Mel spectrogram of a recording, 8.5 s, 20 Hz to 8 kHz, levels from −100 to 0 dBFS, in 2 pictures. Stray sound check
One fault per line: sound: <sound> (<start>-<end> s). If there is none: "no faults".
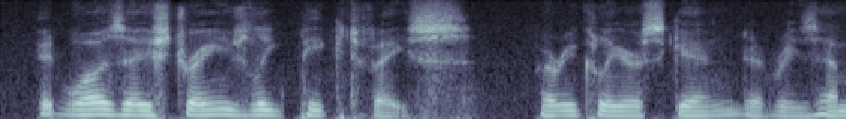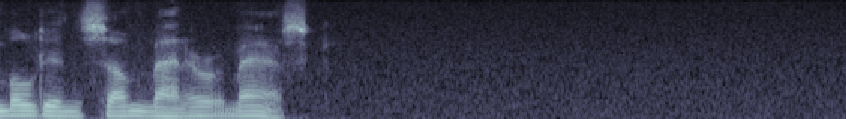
no faults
